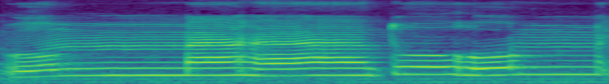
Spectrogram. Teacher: ہا کے اوپر کھڑا زبر ہے، کھڑے زبر کو ایک الف کی مقدار کھینچ کر پڑھتے ہیں۔ لام کو اس والے لام کے ساتھ ملا کر پڑھیں گے، اس لام کے اوپر کھڑا زبر ہے، اس کو ایک الف کی مقدار کھینچیں گے، اس کے اوپر مد بھی ہے، اس مد کو 5 الف کی مقدار کھینچ کر پڑھتے ہیں۔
